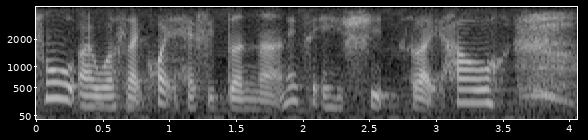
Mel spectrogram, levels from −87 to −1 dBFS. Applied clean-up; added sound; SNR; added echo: none; none; none; none.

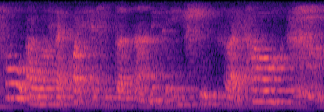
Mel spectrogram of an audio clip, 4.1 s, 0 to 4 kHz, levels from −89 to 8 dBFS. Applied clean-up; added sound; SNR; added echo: none; none; none; reverberation time 1.1 s.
